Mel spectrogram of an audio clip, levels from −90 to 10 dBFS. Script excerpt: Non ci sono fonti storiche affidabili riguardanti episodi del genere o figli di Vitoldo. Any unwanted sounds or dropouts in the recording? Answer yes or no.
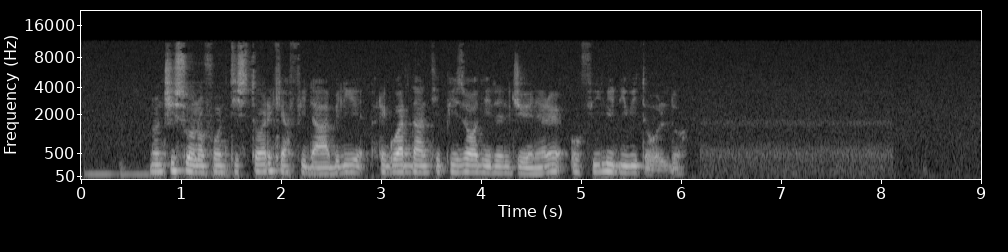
no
